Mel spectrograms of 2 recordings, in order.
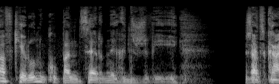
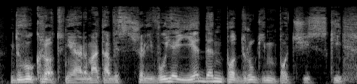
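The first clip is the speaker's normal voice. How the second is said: ordinary delivery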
